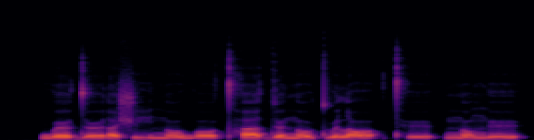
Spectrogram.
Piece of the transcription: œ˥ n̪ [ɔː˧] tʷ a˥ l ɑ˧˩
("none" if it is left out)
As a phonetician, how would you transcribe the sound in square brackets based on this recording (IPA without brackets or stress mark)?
ɔː˧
